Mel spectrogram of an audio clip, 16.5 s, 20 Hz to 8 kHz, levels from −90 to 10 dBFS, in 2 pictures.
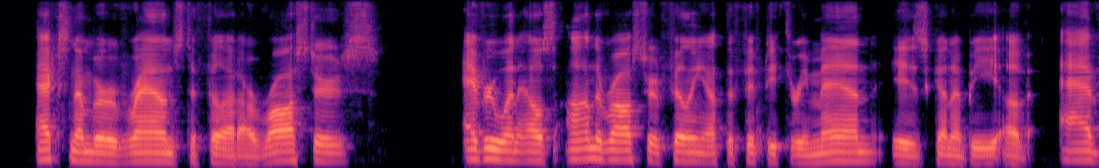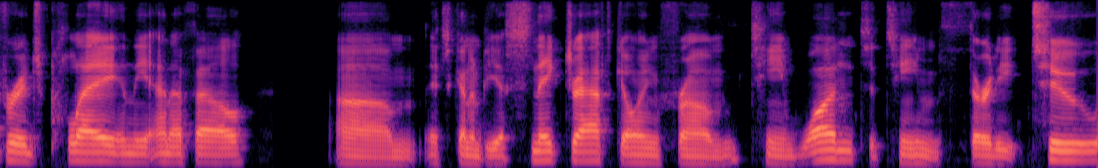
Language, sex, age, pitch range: English, male, 30-49, 90-110 Hz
